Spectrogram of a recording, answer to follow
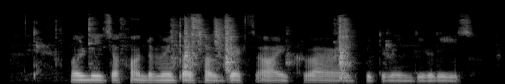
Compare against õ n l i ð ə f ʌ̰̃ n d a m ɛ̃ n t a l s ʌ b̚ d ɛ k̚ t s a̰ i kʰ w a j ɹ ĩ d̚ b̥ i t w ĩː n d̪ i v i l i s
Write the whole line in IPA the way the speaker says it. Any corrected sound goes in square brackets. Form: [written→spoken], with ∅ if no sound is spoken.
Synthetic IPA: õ n l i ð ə f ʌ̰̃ n d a m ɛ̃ n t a l s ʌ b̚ [d→d͡ʒ] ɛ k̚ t s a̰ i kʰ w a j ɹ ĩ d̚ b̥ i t w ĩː n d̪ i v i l i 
